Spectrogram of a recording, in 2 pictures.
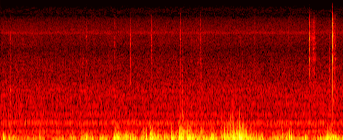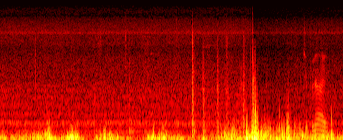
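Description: Honey bees buzzing around hives at a spring apiary, a continuous close insect drone with wind and handling rustle, someone talking intermittently over it.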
